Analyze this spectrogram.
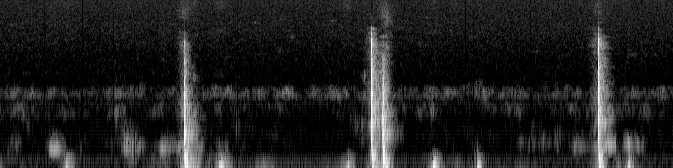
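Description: Computer mouse buttons clicking, three sharp clicks about two seconds apart with softer taps between, over a faint steady electrical hum.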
